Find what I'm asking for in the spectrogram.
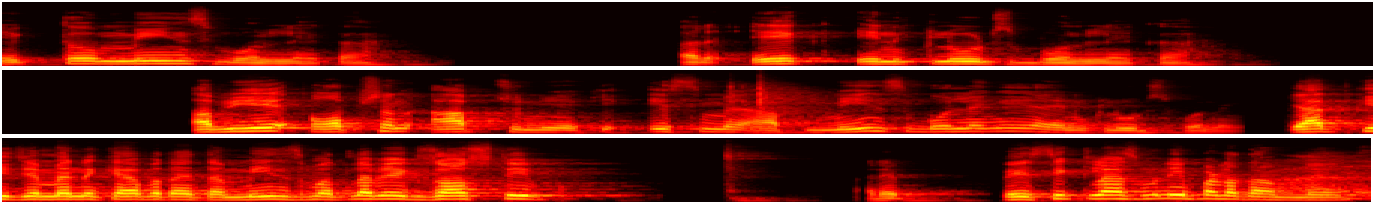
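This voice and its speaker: A man lectures on law in a fairly high voice. He keeps asking his students whether they are following him, and he spells out each definition slowly. Every few sentences he turns the point back to them as a question. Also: darkish tone. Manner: asks students constant check questions; reads legal definitions slowly word by word. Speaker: teacher.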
